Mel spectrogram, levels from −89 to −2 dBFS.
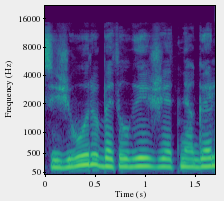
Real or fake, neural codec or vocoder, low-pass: real; none; 14.4 kHz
